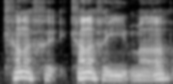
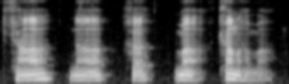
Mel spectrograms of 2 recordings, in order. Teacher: So, as I say, if it was pronounced on its own, it would be kanachi, but when there's a pronoun coming afterwards, in the future tense, you reduce it to the sort of schwa sound, so it becomes ka, na, ha, ma, kanahama, etc.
